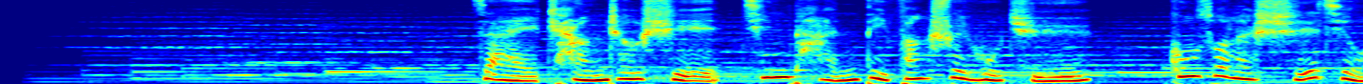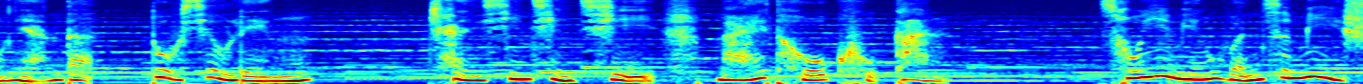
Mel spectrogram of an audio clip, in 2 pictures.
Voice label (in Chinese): 女 专题 人物介绍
